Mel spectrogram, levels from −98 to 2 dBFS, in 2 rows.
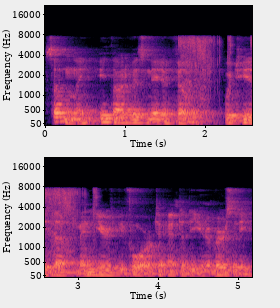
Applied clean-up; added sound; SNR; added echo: none; Tearing; 13 dB; reverberation time 0.8 s.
